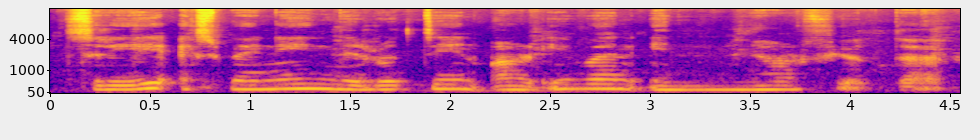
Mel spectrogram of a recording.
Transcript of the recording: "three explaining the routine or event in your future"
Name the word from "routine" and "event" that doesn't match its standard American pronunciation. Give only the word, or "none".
event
